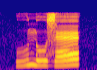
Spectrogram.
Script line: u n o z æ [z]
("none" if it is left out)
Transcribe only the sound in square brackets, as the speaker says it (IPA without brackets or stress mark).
none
